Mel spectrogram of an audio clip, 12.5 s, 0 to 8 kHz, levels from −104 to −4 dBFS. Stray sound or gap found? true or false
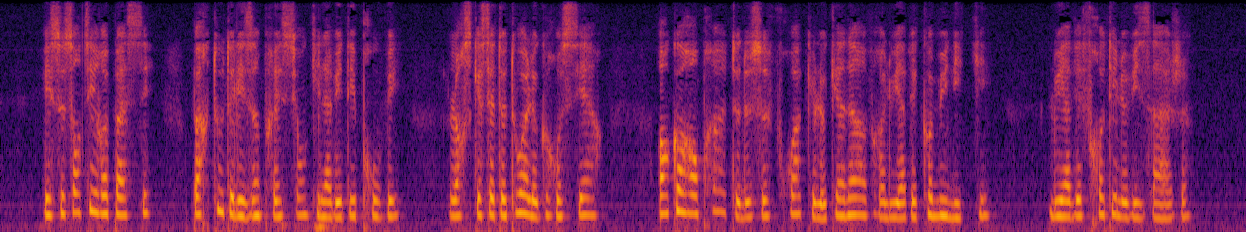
false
